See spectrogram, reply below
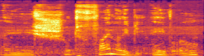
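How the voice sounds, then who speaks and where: A man's voice: mid-range voice, slow pace, vocal fry, background noise. A man thinking aloud in character as a brooding, grumbling vampire during a game playthrough, hesitant and prone to swearing. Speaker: let's player.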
